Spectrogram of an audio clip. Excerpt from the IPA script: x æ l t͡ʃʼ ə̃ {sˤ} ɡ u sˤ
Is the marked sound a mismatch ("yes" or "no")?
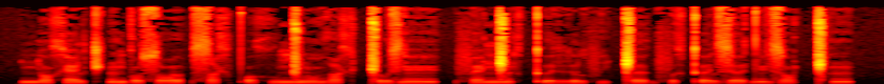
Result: yes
